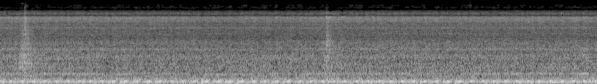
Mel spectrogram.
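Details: 1965 Chevrolet Nova wagon V8 at idle, after swapping the two-barrel Rochester carb and intake for a Holley 600cfm four-barrel and Edelbrock aluminum intake to cure hesitation. Deep, even burble with regular firing and no miss or hunting. Normal idle with much improved throttle response.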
